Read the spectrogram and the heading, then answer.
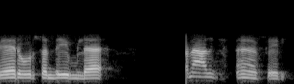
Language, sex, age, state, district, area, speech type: Tamil, female, 60+, Tamil Nadu, Tiruchirappalli, rural, conversation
